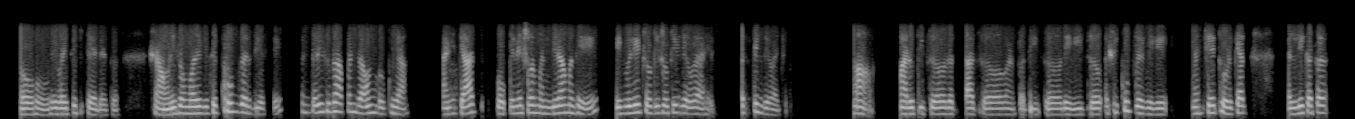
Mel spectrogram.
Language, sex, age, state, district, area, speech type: Marathi, female, 60+, Maharashtra, Thane, urban, conversation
